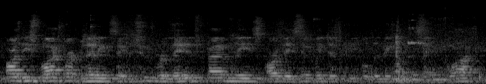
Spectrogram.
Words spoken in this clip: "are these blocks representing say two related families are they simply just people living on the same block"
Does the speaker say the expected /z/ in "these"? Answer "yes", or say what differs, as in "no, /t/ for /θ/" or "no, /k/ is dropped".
yes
